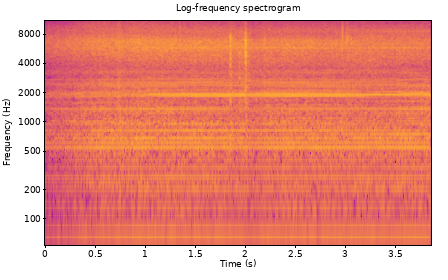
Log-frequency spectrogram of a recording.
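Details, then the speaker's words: Bench test of a mid-90s GM (Cadillac Deville/Eldorado) HVAC programmer in defog mode. A vacuum pump emulating engine vacuum gives an even electric hum with a quick pulse about four per second. Aggressive but normal, no rattle or strain. "so there we go you can hear the pump changes and is quite aggressive"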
